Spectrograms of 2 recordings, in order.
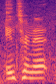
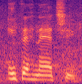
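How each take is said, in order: First: It ends on the final consonant sound. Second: An extra vowel sound is added at the end. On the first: This is the American form of the word. "any word that's American" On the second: This is how Brazilians say the word. "we just add an E at the end"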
